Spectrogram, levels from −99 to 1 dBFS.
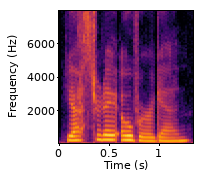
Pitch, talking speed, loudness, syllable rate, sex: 240 Hz, 135 wpm, -16 LUFS, 5.9 syllables/s, female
